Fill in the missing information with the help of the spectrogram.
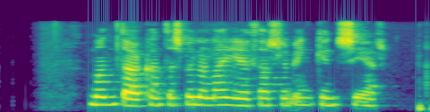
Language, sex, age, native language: Icelandic, female, 12, Icelandic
